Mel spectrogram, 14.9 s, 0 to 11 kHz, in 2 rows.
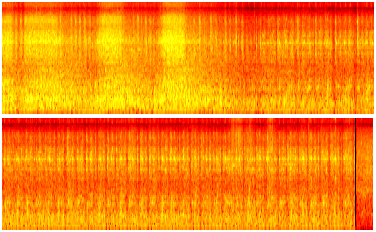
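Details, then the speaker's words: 1973 Oldsmobile 98, 455 V8, 66,000 miles, first run after 15 years off road and carburetor float cleaning: after revving, smooth quiet idle with light steady puffing tick; cracked exhaust manifold or bad donut gasket on one side suspected. "Sounds like we have a cracked manifold or a bad donut on that side, but smooth and quiet."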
